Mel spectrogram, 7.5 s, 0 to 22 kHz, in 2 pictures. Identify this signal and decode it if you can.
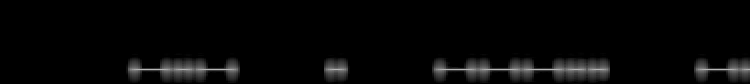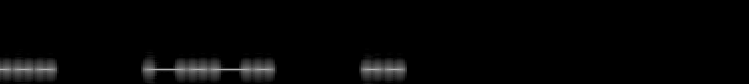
Morse code, heard as a keyed tone, about 22 wpm, spaced as for 13 wpm, 700 Hz. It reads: KE8BCI
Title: USA Call Signs - 6 Characters - 3x Character Spacing - 22wpm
